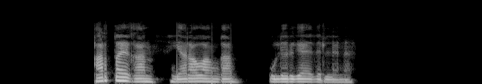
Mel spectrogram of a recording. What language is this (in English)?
Bashkir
